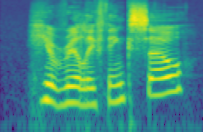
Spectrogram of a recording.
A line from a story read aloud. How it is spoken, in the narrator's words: Again the laughter, and it almost sounds ridiculous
